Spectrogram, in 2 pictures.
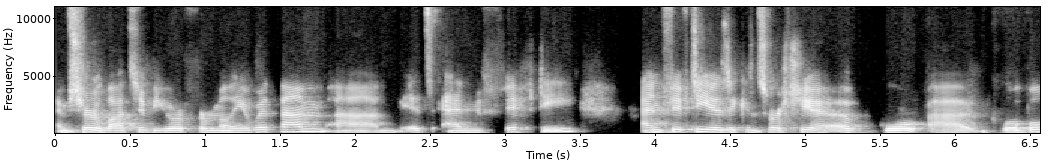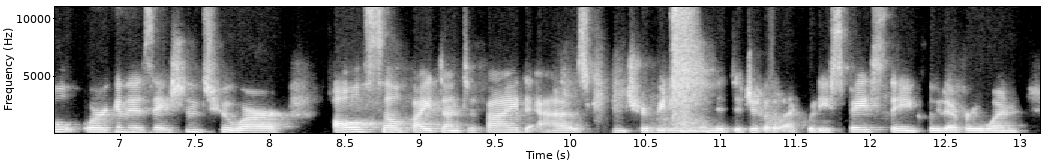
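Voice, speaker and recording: This woman has a fairly low pitch and vocal fry. Her pitch varies in an ordinary way. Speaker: presenter on digital equity. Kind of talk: online meeting presentation. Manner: fast.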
